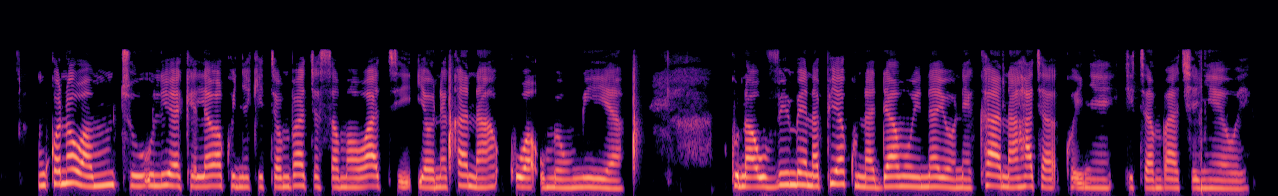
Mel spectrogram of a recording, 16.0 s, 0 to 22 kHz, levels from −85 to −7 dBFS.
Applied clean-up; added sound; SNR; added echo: none; Clapping; 12 dB; none.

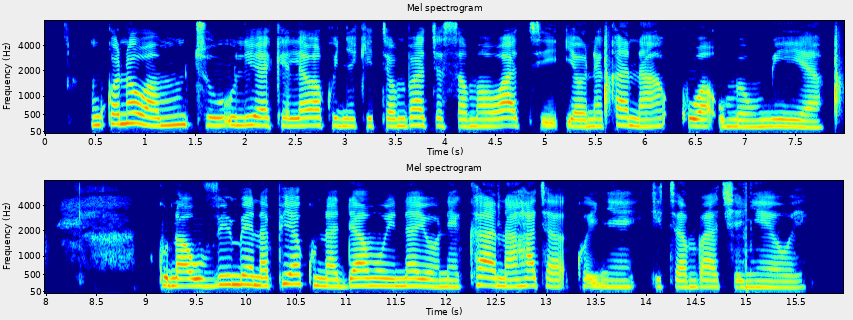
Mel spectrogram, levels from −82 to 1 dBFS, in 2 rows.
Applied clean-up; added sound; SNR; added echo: neural separator model SepFormer DNS4.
